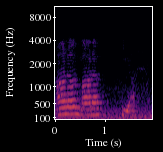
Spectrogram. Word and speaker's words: onomatopoeia: to pronounce the word so ana mata pia so that's how you would say it yes london and so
